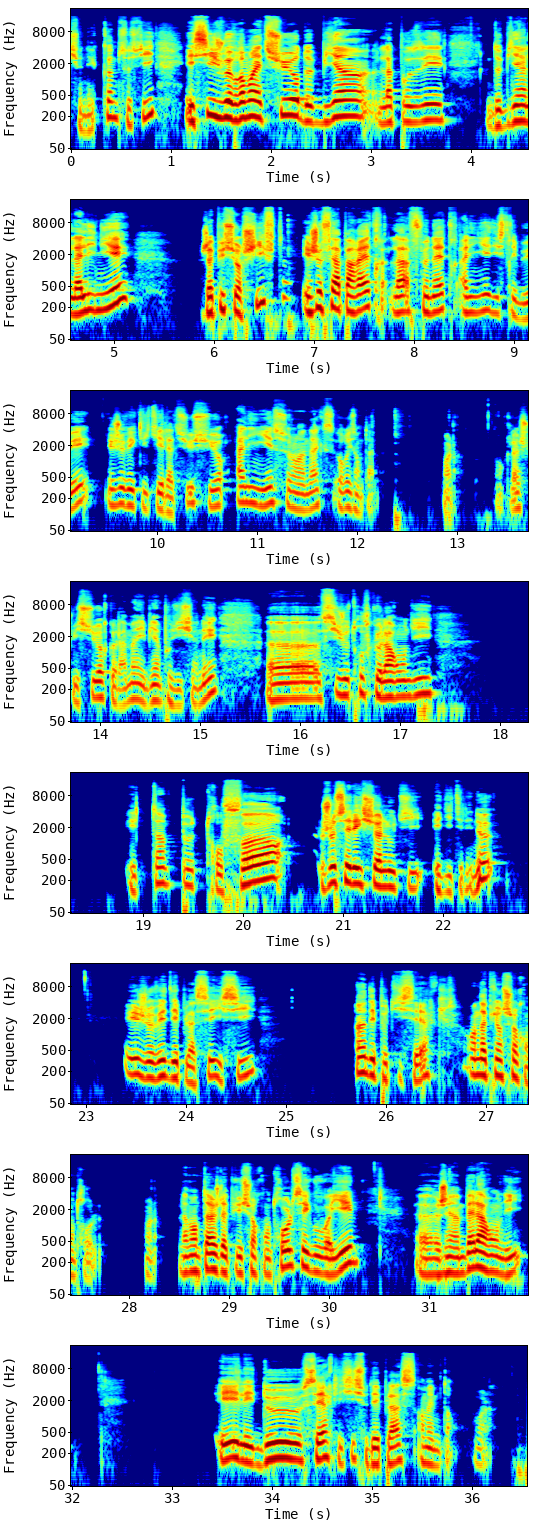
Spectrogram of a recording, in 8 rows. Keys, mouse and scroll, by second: 6.4 shift+click, 8.4 click, 12.4 click, 13.2 middle click, 13.9 click, 14.6 click, 22.4 click, 27.4-30.6 ctrl+drag, 31.2 ctrl+click, 32.8 click, 34.9-36.5 ctrl+drag.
